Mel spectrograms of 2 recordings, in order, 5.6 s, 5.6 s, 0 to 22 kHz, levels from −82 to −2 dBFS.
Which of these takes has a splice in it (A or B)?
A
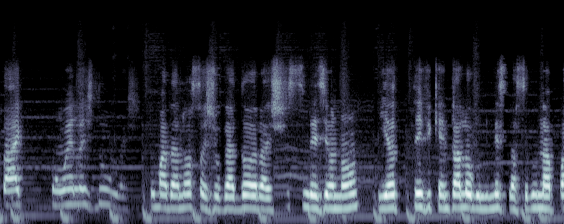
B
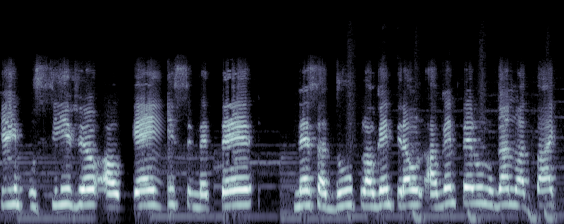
A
